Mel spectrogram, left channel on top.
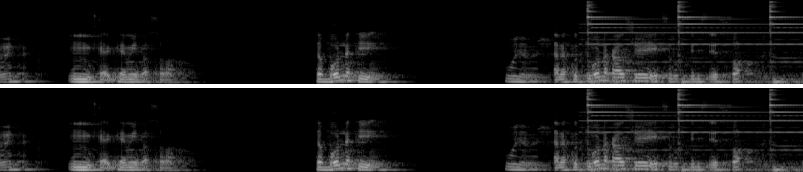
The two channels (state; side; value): identical; both; correlation 1.00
